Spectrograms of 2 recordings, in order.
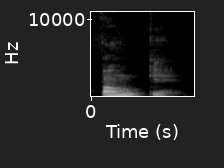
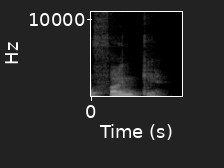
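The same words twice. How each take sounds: First: "fanke" con diptongo au: "faunke"; pronunciación recomendada. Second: "fanke" con a simple, sin diptongo; pronunciación a evitar. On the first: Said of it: "Vale, así como". ("fanke" pronunciado con au ante nk) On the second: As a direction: di "fanke" con una a sencilla. ("fanke" con a pura, no au) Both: Shown as a demonstration.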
